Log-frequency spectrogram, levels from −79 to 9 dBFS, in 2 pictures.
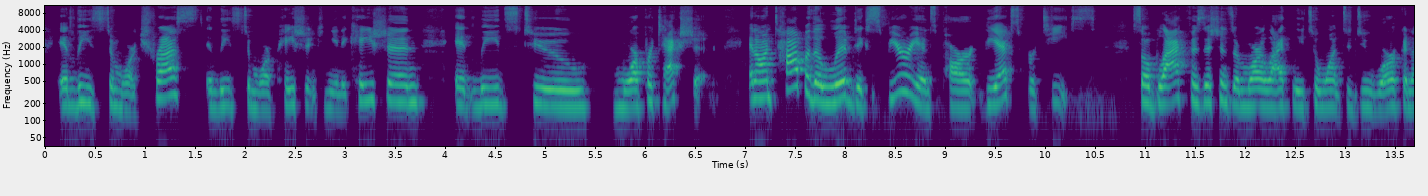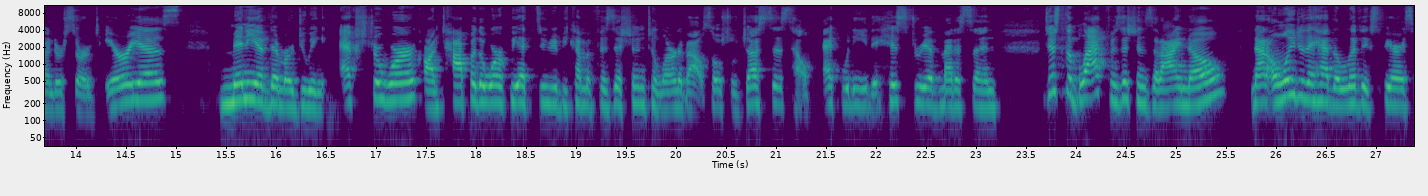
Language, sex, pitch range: English, female, 180-220 Hz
